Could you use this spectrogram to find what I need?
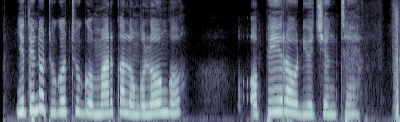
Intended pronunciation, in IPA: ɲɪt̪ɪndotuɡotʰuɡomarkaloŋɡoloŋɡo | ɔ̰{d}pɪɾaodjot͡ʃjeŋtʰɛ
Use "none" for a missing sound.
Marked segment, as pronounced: none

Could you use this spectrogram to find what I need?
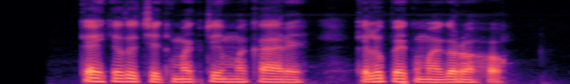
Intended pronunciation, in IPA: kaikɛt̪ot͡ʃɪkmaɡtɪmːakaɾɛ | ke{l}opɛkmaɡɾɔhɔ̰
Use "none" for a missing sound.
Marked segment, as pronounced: l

